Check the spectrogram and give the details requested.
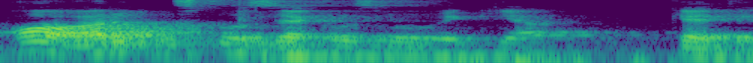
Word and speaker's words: Czechoslovakia: ये नाम आपको पढ़ने में थोड़ा सा दिक्कत होगी, लेकिन ठीक से उसको इस तरह से प्रोनाउंस करते हैं, ज़ेकोस्लोवेकिया। आज ये जो है उसके 2 टुकड़े हो गए हैं, ज़ेक और स्लोवैक।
